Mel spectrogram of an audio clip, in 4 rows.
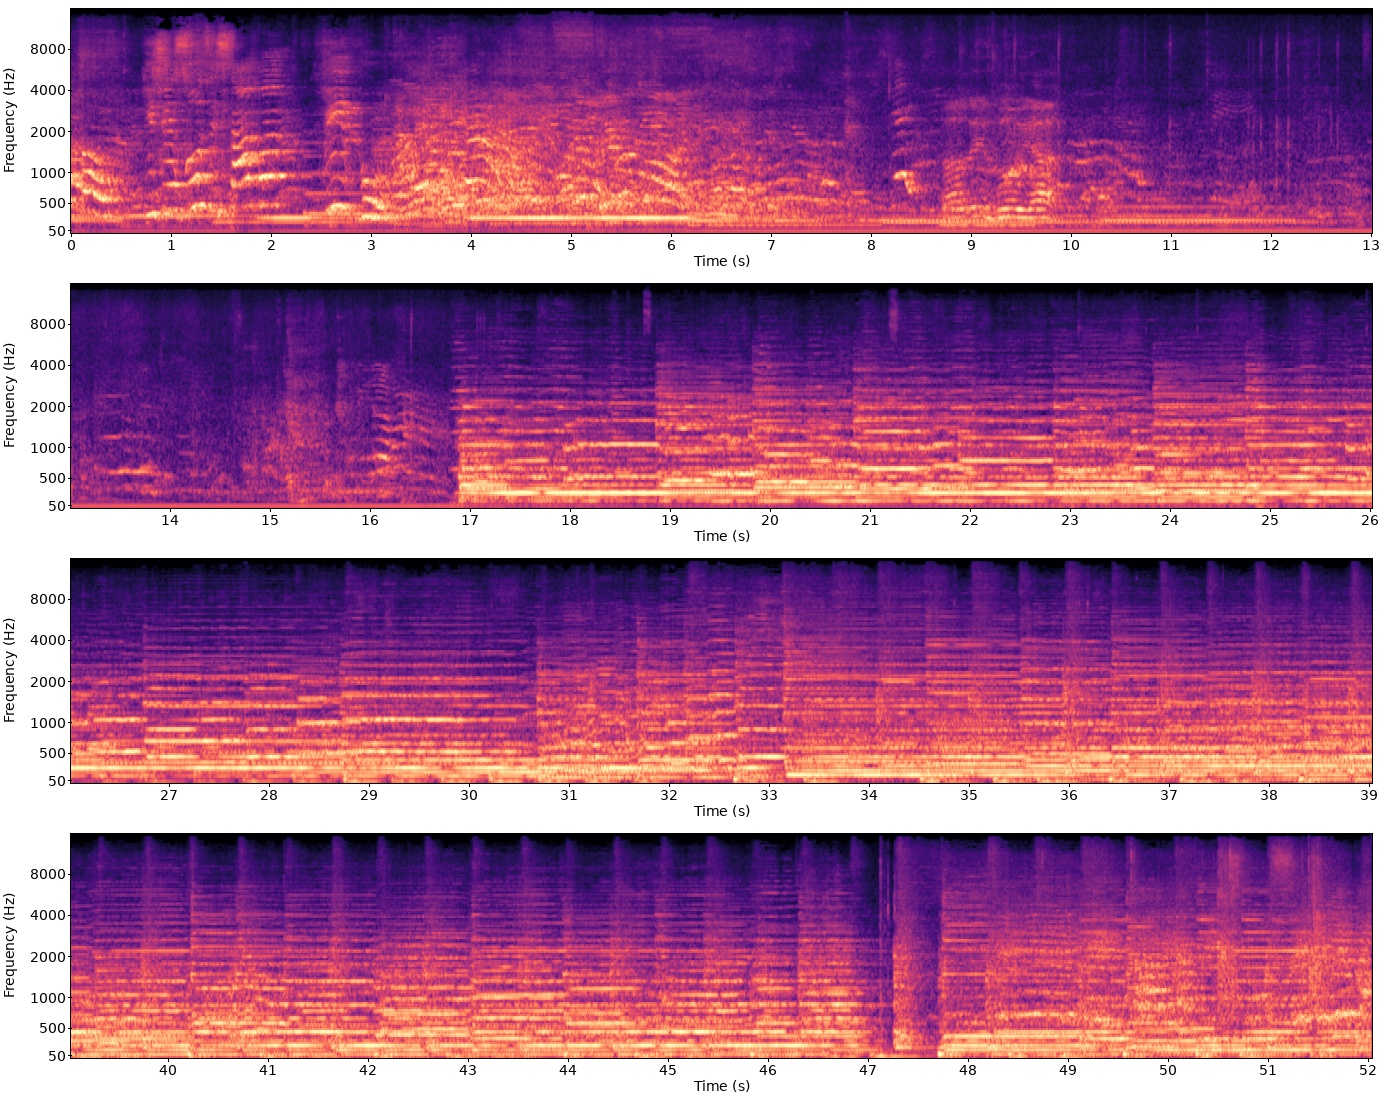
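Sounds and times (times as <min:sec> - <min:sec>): orchestra with electric guitar: 0:00.0 - 0:13.4, 0:16.6 - 0:52.0
steady beat: 0:28.5 - 0:52.0.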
